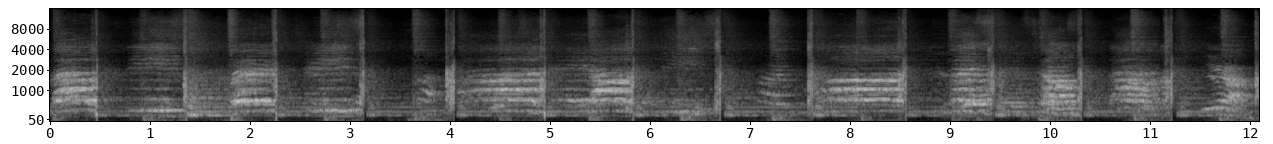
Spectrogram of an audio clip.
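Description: Youth gospel choir singing in full voice over steady held accompaniment notes, with sharp rhythmic beats running through the singing.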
